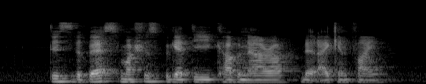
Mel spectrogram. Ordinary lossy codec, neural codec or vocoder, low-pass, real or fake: MP3, 32 kbps; none; 7.2 kHz; real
